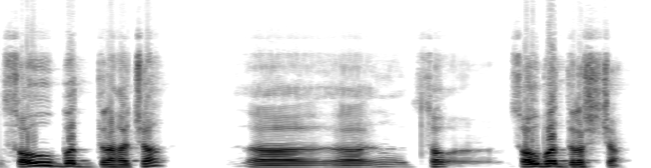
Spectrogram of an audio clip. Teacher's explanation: So Visarga is becoming Shakara.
